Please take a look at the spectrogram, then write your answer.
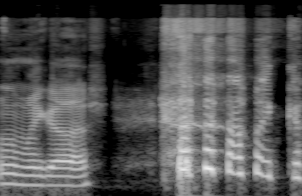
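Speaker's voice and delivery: giggling laughter, pitch swooping up and down. Reacting to what was just read out, laughing loudly. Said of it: "I'm laughing too loud".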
